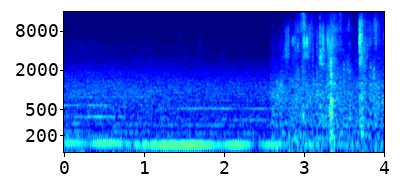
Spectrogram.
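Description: A faint low hum, then from nearly three seconds in a run of irregular crunching clicks.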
